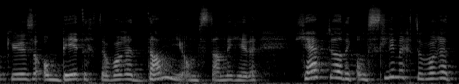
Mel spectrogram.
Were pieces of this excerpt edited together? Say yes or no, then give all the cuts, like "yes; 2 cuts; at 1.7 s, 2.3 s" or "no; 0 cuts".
yes; 1 cut; at 3.6 s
